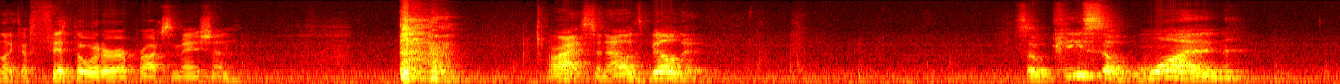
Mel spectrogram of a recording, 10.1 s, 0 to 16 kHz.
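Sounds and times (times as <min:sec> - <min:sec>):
man coughing: 0:03.0 - 0:03.6.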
